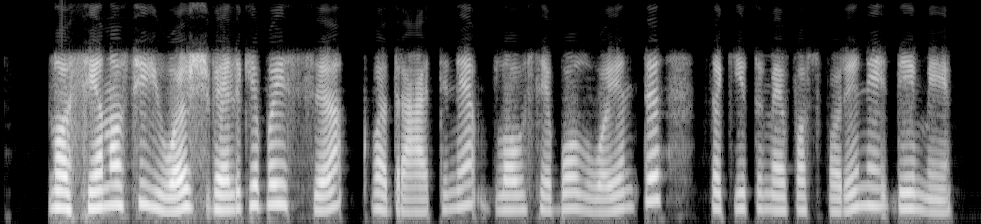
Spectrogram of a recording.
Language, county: Lithuanian, Marijampolė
